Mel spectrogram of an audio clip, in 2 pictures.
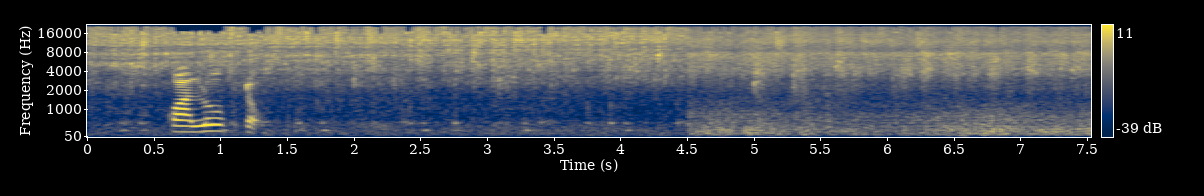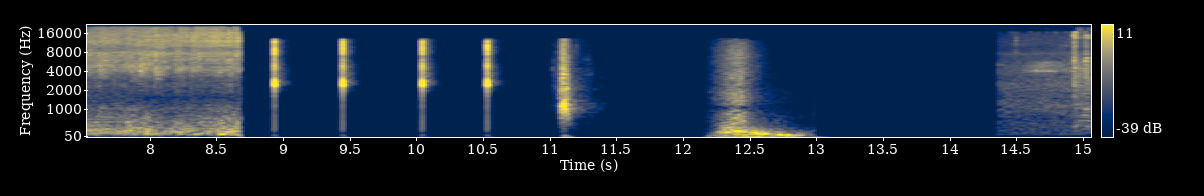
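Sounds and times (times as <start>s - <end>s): heavy rain pouring: 0.0s - 8.7s.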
